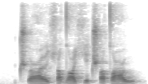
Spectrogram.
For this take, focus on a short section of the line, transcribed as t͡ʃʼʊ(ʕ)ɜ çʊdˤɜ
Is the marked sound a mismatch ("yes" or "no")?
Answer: no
